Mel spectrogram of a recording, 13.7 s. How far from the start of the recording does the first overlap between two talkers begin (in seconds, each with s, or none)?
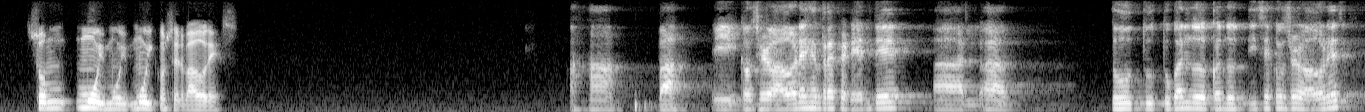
none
